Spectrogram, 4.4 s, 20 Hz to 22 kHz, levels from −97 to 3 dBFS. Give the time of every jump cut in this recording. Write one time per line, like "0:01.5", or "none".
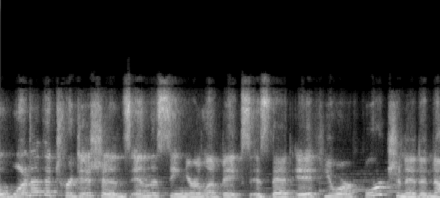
none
